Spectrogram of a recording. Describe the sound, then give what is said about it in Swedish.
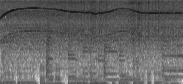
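A dental drill whines continuously at a high pitch, its tone wavering slightly, over a steady low rumble for the whole stretch, as cavities are drilled in a dentist's chair. It sounds fairly loud, with no talking. “Ja, det här ljudet, det blir jag rätt van vid tidigt i vuxen ålder.”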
